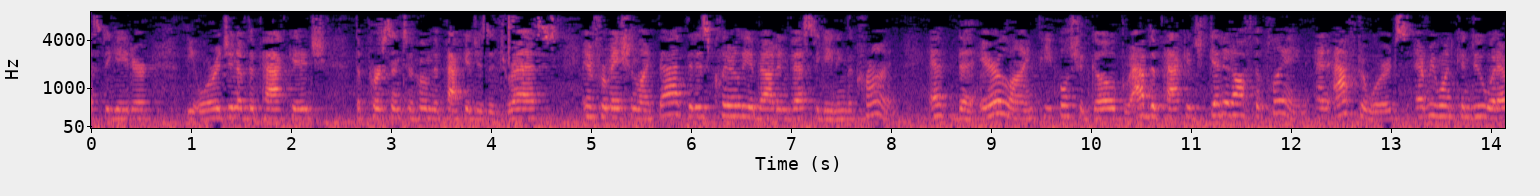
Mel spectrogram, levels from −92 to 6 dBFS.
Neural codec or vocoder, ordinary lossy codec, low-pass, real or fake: none; MP3, 32 kbps; 7.2 kHz; real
